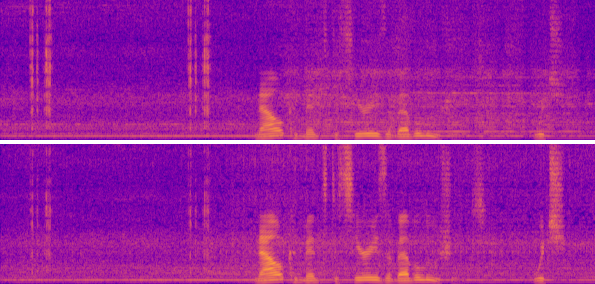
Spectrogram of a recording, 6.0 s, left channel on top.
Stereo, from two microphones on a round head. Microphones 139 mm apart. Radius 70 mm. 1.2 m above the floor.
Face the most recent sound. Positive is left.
turn(degrees=-80)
